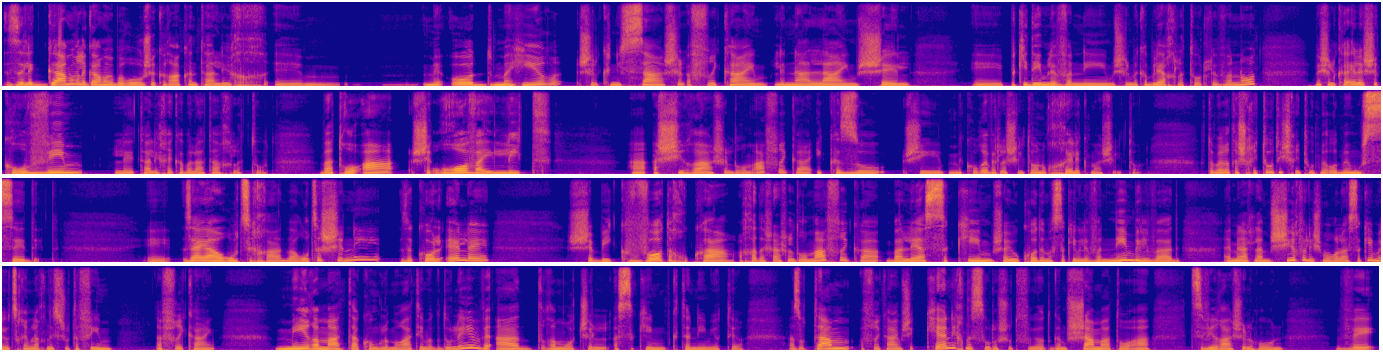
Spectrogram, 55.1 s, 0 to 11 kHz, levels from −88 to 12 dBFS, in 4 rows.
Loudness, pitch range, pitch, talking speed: -19 LUFS, 185-215 Hz, 195 Hz, 120 wpm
